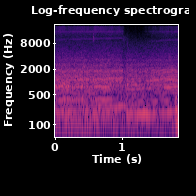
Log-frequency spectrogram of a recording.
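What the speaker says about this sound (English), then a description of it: "Down to first, really slow this car down, accelerate in second." A race car engine revs and accelerates through the gears at Le Mans in Gran Turismo 7, a continuous close, loud drone with shifting tones and no talking.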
